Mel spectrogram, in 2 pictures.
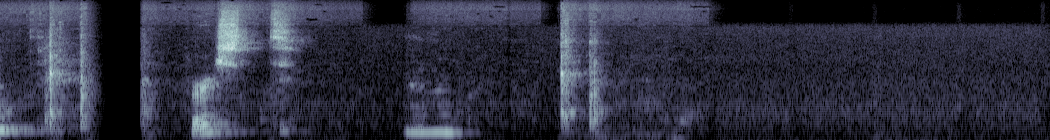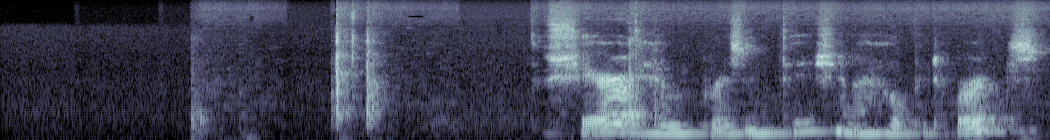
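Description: A woman speaks steadily over an online call, in short bursts with pauses.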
